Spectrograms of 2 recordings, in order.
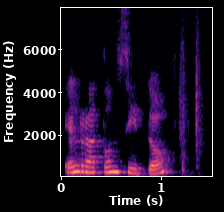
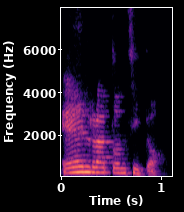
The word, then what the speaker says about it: ratoncito: Unknown good spirits gave El Ratoncito, I'm going to stop here because I want you to write down the word.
